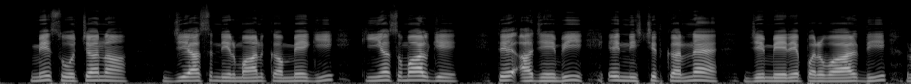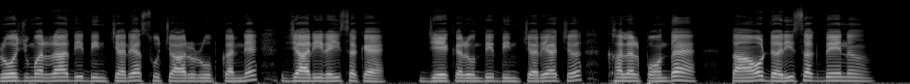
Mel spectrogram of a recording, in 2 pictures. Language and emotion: Dogri, fearful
